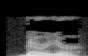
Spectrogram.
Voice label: "Barrier", English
